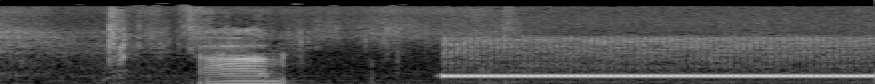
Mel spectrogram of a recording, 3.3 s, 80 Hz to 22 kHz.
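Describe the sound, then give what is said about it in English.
A telephone ringback tone sounds through a brand-new 5ESS switch. A brief voice-like burst is followed by a single loud, steady, low electronic tone that holds unchanged to the end. “So while we're listening to the rings of our brand new 5ESS and amazed that they haven't figured out a way to charge us for every ring we listen to”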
